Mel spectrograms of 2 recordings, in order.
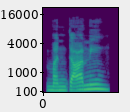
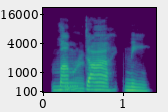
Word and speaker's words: Mamdani: was hitting the news, I'm pretty sure I was putting the M and the N in the wrong place. So originally I was probably saying Zoran Mandani, and it's Zoran Mamdani.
